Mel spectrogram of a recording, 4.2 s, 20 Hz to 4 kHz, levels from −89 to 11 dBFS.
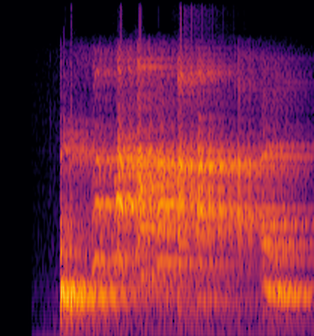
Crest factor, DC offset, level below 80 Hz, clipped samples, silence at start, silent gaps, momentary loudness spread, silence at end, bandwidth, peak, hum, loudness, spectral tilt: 14 dB; under 0.1%; -50 dBFS; under 0.1%; 0.8 s; none; 8 LU; 0 s; 4 kHz; 0 dBFS; none; -14 LUFS; -11.5 dB/octave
